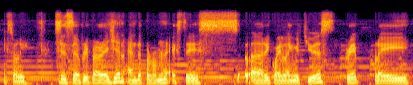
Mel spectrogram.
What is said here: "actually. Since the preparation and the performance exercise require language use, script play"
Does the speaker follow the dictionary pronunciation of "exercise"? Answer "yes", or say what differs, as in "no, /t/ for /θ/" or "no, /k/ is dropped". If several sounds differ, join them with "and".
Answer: no, /z/ is dropped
